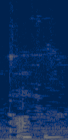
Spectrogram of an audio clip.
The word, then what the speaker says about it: Coughlin: It's Irish, right? So it's not a CK Coughlin. It's a GH, and so I've always pronounced it as a cough. Coughlin.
